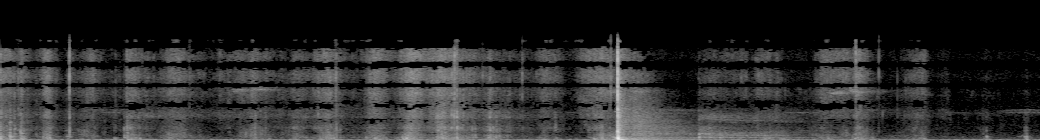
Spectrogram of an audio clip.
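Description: A four-pound axe chopping into an oak round about six seconds in: one sharp, loud chop, the loudest sound, with a short ring after it. Before it, a smaller knock at the very start and light scuffing steps and rustling in dry leaves as the chopper lines up.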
